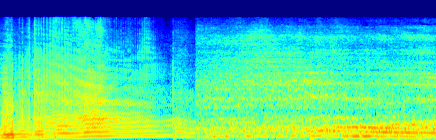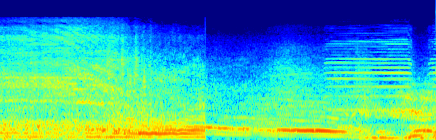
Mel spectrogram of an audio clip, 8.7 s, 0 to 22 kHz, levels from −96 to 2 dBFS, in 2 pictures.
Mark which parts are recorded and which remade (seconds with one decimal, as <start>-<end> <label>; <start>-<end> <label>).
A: 0.0-4.5 recorded; 4.5-5.1 remade; 5.1-6.5 recorded; 6.5-8.7 remade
